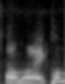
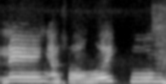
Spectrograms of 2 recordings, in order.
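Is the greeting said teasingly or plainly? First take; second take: plainly; teasingly. First: It is said in a plain, ordinary tone. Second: It is said in a teasing, flirty tone.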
